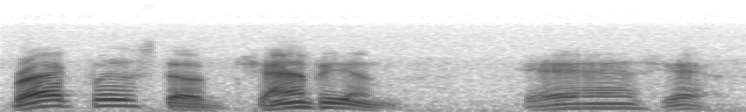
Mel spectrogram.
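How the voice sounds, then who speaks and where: An American man delivers a folksy mid-century radio commercial. His intonation is extremely animated, rising and falling freely. The recording is dull and old-fashioned. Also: medium pitch, slow pace, heavy background noise. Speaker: sponsor announcer. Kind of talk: 1950s radio advertisement, folksy sales pitch.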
